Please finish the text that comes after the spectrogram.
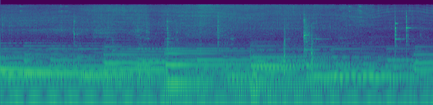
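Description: Shrimp with chopped onion sizzle and fry in a pan, a constant crackling hiss with occasional stirring clinks, close and steady, with a background of sustained tonal notes.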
